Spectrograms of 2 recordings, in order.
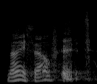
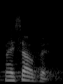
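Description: First: It is said in a flirtatious, suggestive tone. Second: It is said in a casual, friendly tone.

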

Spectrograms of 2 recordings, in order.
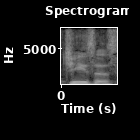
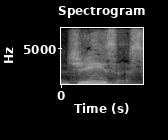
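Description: First: It is said in a plain, general accent. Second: It is drawn out in a Southern accent.

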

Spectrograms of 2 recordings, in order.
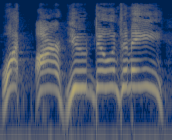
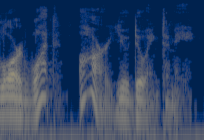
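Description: First: It is said in an angry, accusing tone. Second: It is said in a humble, inquiring tone.

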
